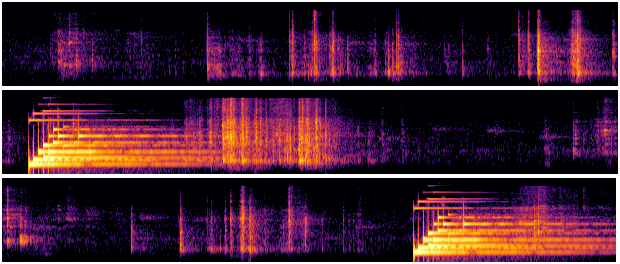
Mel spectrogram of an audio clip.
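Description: Two bright bell-like dings, each struck suddenly and ringing out over about two seconds, about ten seconds apart. Between them come soft, scattered clicks and taps of plastic toy-cow parts being handled and fitted together.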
